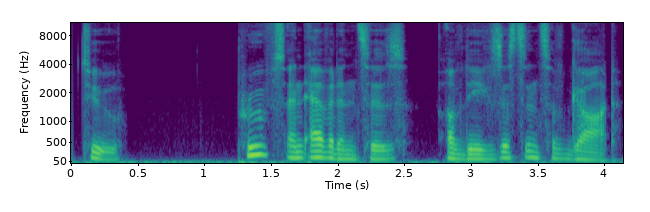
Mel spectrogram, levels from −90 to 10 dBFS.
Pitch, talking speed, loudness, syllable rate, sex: 120 Hz, 130 wpm, -18 LUFS, 5.1 syllables/s, male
